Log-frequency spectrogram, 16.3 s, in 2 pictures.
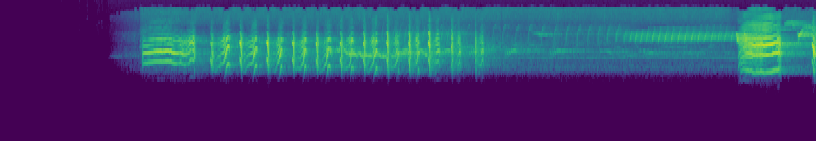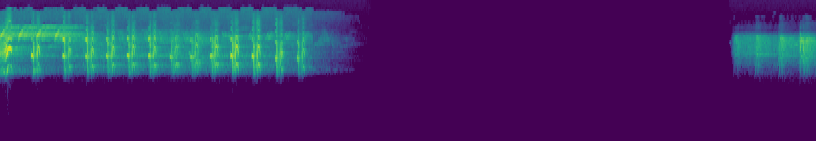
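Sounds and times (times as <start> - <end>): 
Middle Spotted Woodpecker harsh nasal squawks: 1.4 - 5.0, 7.4 - 11.3.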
